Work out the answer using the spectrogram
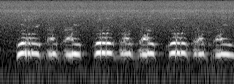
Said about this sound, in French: Le dindon.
